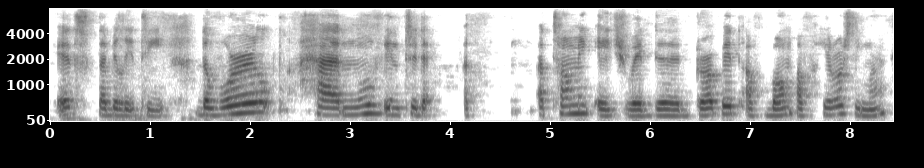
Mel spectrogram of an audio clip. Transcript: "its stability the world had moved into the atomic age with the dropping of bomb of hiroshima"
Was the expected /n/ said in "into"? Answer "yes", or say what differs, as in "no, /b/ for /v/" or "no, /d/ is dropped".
yes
